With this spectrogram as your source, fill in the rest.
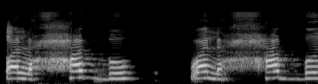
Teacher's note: কণ্ঠটাকে একটু চাপাইতে হবে। হাঁসের মতো একটা ফ্যাসফেসে আওয়াজ আসবে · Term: বড় হা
